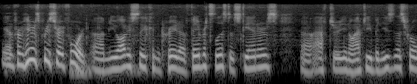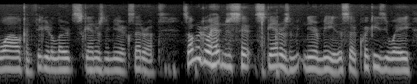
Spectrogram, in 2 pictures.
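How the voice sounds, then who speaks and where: A man's voice: a little high, quick pace, warm tone, poor audio. A man giving a casual, unscripted app walkthrough, explaining things in an informal, easygoing way as a reviewer.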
